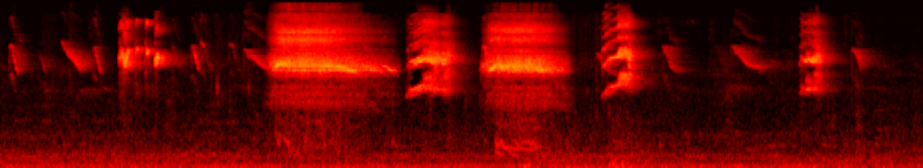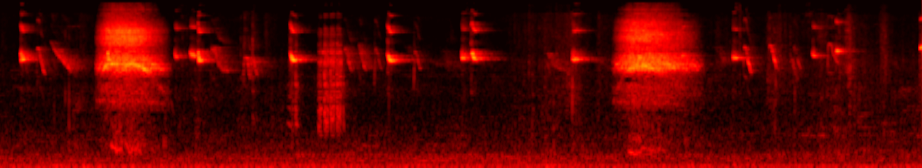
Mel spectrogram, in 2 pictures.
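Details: A puffed-up Oriental magpie-robin in full breeding condition gives high, scratchy whistles and short chirps, interrupted by several long hissing, rasping bursts, with a steady low background hum.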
